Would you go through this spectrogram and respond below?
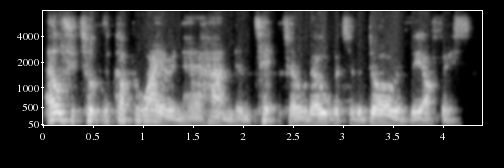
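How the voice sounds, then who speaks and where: A man reading a children's storybook aloud as a teacher would, with expressive narration, on a slightly dull lo-fi recording. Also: on the low side, brisk, slightly rough.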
